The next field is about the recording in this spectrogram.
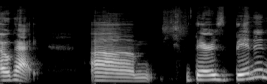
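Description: With lively intonation, a woman speaks in an American accent. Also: very clean recording, silent background. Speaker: podcast co-host. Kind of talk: casual chat. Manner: laughs a lot, loud laugh.

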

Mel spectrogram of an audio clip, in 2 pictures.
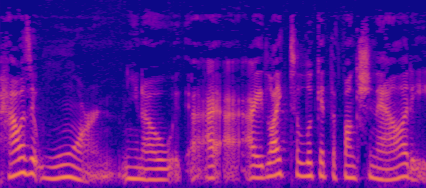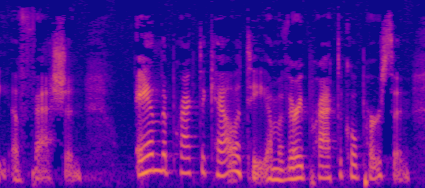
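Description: A woman with a Southern US accent speaks at a moderate pace and medium pitch with lively intonation. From North Carolina. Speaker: podcast host, costume designer. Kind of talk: casual chat, podcast intro.

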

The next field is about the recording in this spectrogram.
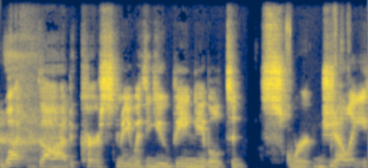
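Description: A female-sounding put-on character voice comes through gruff at a middle pitch. The pace is fairly slow. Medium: actual play. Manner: irritated, sarcastic.

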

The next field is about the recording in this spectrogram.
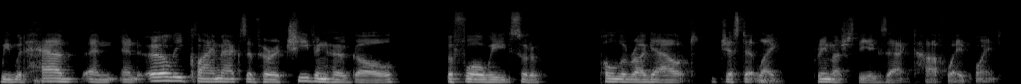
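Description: Here a man with a New Zealand accent speaks at a medium pitch. The background is quiet. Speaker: screenwriter. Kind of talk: interview. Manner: halting.

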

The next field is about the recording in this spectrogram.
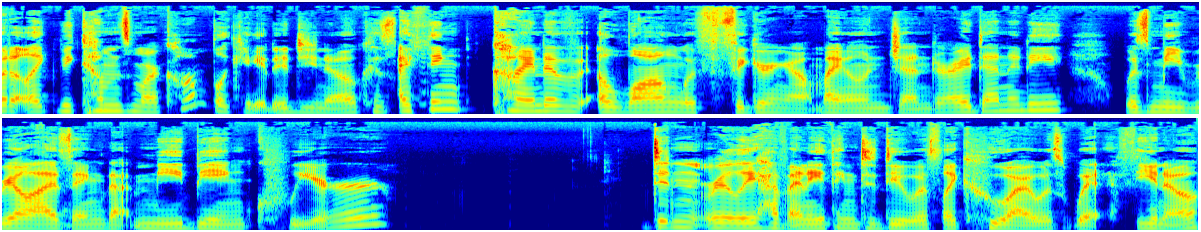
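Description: A normal speaking voice with an American accent moves at a fairly quick pace with ordinary pitch variation, in a very clean recording with a silent background. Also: woman, fairly low pitch for a woman. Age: 30s. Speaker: ecologist and stay-at-home parent. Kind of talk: casual chat.

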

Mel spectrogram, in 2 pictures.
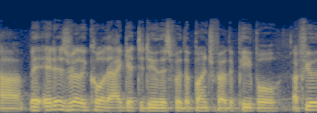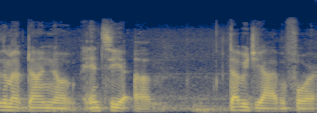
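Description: A man with a normal speaking voice and an American accent, fairly low in pitch with ordinary pitch variation, at a fairly quick pace and very even loudness. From Virginia, US. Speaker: marching percussion drummer and college student. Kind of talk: casual interview.

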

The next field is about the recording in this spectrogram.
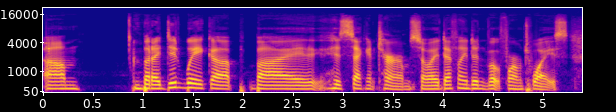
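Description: A woman with an ordinary speaking voice talks in an American accent at a fairly low pitch and moderate pace, her intonation fairly even and her loudness very even, in a dry, close sound with no echo on a very clean recording with a silent background. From Indiana, US Midwest. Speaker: political podcast host. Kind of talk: solo podcast monologue. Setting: hotel room.

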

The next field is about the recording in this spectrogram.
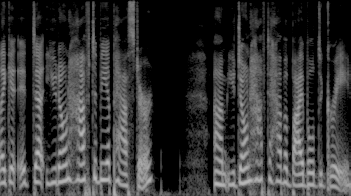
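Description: With an unremarkable speaking voice, a woman at a fairly high pitch talks at a moderate pace with ordinary pitch variation, the sound dry and close with no echo on a very clean recording with a silent background. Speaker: podcast co-host and parent. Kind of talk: casual conversational podcast chat.

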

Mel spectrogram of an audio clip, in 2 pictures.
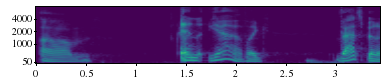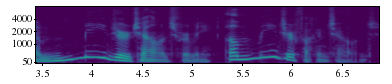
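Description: A fairly high-pitched man at a very slow pace, with very wide pitch swings, big swings in loudness and long, frequent pauses. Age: 30s. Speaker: podcast co-host. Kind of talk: casual chat.

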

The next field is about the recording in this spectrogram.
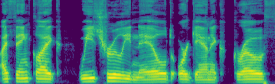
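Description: This man has an unremarkable speaking voice with a medium pitch and fairly even intonation. The sound is dry and close with no echo. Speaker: podcast co-host. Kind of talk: casual chat.

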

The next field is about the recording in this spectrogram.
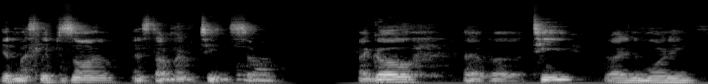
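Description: A man with an African accent speaks at a fairly slow pace. His pitch is very deep and low. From Portugal. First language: Portuguese. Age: 40s. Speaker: former professional basketball player. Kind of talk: interview. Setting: studio.

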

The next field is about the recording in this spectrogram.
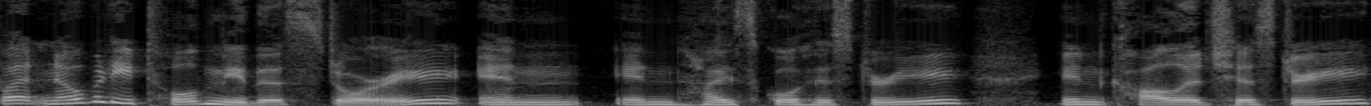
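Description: An unremarkable speaking voice: a woman at medium pitch, moderate pace and lively intonation, on a very clean recording with a silent background. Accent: American. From Philadelphia suburbs, US. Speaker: children's author and illustrator. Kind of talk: casual interview conversation.

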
